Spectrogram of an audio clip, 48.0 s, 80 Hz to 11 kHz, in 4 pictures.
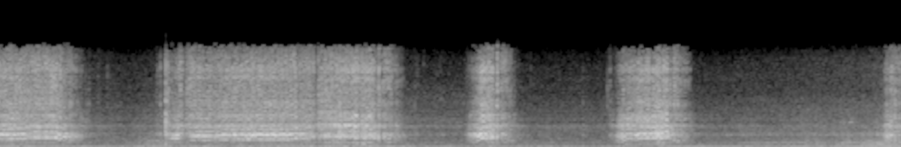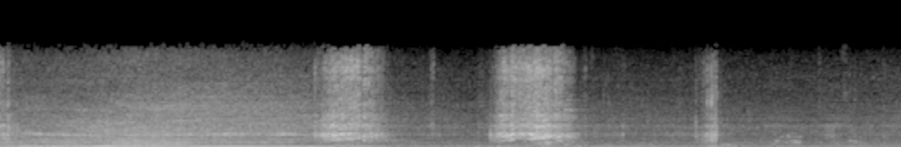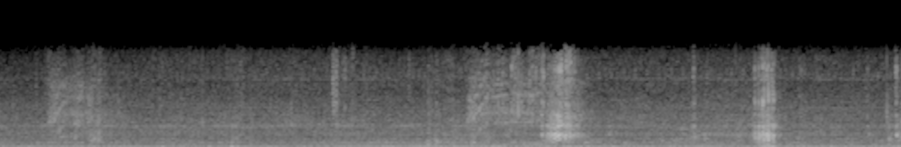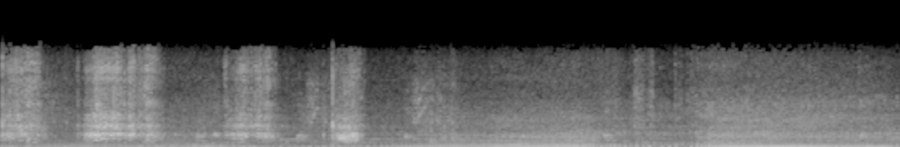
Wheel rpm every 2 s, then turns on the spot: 70, 70, 80, 10, 30, 0, 0, 0, 20, 30, 10, 0, 0, 0, 0, 0, 0, 10, 30, 30, 10, 0, 0, 0.
20-22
